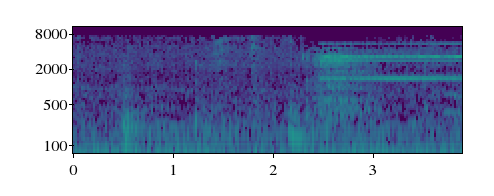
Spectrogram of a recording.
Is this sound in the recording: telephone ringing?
yes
